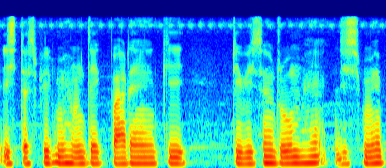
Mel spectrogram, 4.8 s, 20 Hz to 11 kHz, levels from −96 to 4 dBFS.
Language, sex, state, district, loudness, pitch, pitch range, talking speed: Hindi, male, Haryana, Rohtak, -13 LUFS, 120 Hz, 115-125 Hz, 160 wpm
